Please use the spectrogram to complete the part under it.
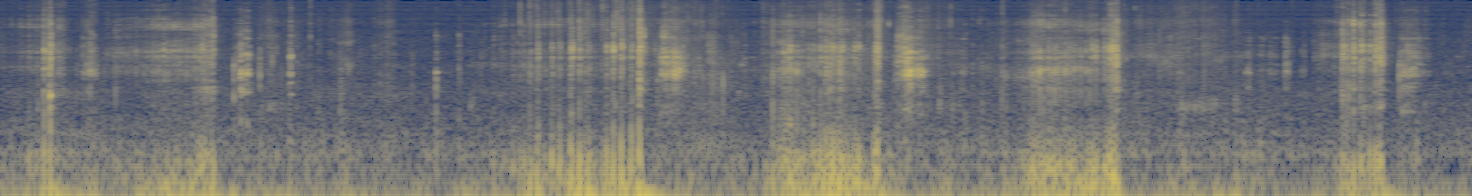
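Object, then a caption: Bar of soap cut with a small blade. A small metal blade cuts and scrapes thin curls off a pink-and-white striped dry bar of soap held in hand. The sound is a steady run of soft, crunchy scraping and shaving strokes with brief bright crackles and a low rumbling undertone.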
